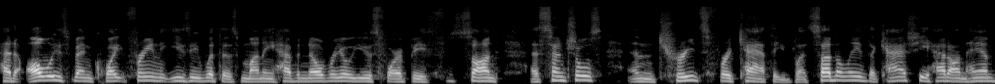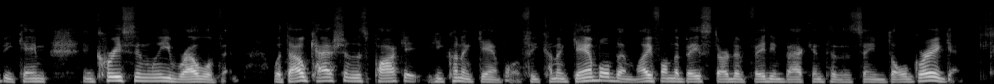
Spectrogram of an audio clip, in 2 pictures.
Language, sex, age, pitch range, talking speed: English, male, 30-49, 130-165 Hz, 180 wpm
